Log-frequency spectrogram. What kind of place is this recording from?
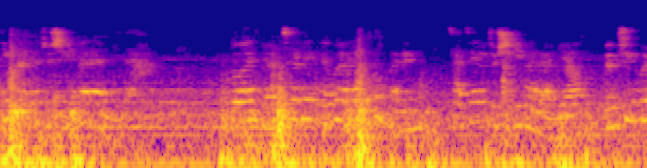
subway train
